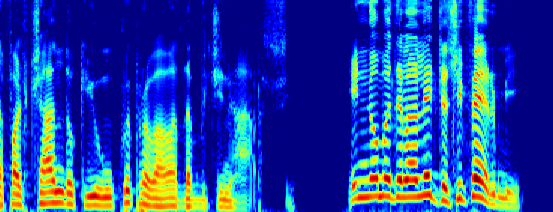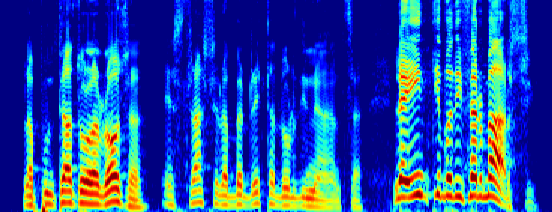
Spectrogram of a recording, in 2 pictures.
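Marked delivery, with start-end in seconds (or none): 2.9-4.4 police command. Acted. Policeman orders suspect to stop. 7.9-9.1 police command. Acted. Policeman orders suspect to stop.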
